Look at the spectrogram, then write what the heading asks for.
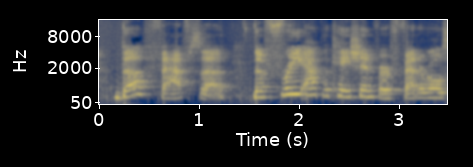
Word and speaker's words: FAFSA: It's FAFSA, not FAFSA, but we gonna go with it.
